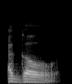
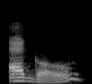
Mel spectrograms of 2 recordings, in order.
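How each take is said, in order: First: The first vowel is a short, reduced schwa. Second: The first vowel is full and long. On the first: The speaker calls it right. "we say ago, ago. It's very short uh, vowel" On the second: The speaker calls it wrong. "we don't say ago"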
